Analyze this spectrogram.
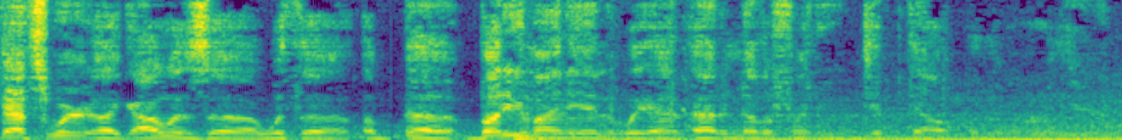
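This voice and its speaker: Noticeable background noise surrounds a man who talks very fast. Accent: American. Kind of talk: casual conversation.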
